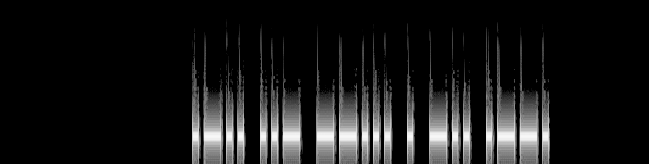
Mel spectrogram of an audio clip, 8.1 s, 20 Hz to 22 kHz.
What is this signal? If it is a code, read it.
Morse code, heard as a keyed tone, about 17 wpm, 700 Hz. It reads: LU7EDP
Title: DXCC-100 Call Signs - 6 Characters - Repeated 2x - 17wpm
